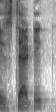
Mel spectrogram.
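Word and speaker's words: aesthetic: इसका प्रोनाउंसिएशन है इस्थेटिक, और इसमें जो इसका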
